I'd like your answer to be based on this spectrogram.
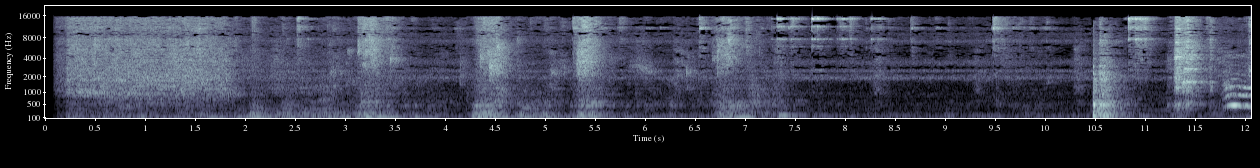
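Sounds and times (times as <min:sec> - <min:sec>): tap water splashing into steel sink: 0:00.2 - 0:05.7.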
